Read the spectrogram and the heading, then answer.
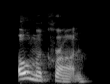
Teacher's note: It's O H M Y cron, but the emphasis on the O.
